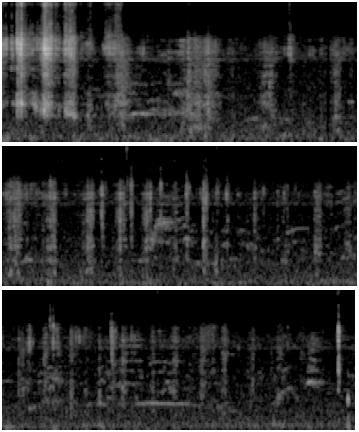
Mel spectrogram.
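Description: Close-up chewing and mouth sounds of a person eating by hand: a cluster of louder clicks and smacks in the first second as food goes into the mouth, then a run of fainter scattered clicks.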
